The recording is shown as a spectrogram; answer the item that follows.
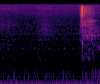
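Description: Steady, faint hall room tone in a pause between speech, with a single short click about three-quarters of the way through.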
